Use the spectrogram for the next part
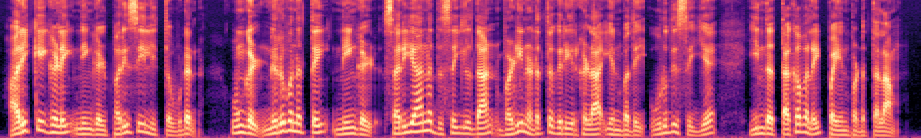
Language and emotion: Tamil, neutral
